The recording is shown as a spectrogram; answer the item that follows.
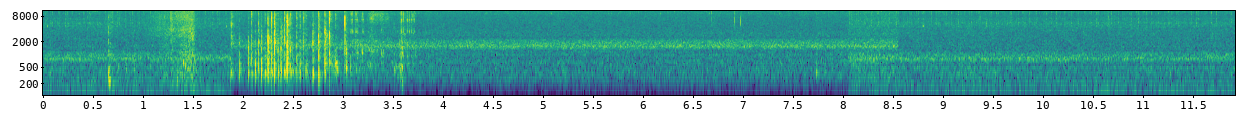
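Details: Crinkling and crunching handling noises indoors, then a steady electronic tone that drops away, with no animal sounds.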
